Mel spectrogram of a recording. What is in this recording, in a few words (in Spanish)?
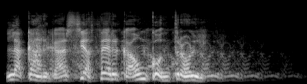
Announcer cart attacker warning, es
